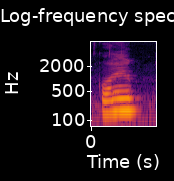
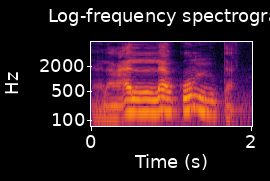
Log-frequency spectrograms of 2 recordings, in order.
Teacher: mim sukunnya dibaca jelas, Bun. Jadi kum. Nah, mimnya im maksudnya, bukan dengung. Nah, bukan juga atau melebur ke huruf ta. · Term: idhar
